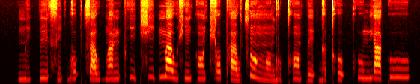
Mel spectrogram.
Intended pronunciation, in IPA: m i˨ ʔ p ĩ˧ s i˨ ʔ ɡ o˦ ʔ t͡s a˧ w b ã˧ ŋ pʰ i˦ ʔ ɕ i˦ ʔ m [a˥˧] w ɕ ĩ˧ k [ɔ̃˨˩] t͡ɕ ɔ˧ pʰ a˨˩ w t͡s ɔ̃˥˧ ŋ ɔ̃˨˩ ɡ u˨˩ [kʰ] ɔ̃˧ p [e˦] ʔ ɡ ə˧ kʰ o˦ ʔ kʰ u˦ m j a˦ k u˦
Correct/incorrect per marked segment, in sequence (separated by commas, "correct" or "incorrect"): correct, incorrect, correct, incorrect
